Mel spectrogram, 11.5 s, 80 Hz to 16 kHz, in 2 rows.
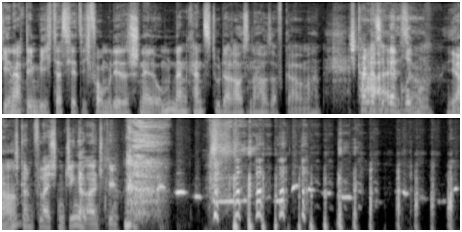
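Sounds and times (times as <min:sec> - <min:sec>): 
speech: 0:00.0 - 0:07.9, 0:08.6 - 0:09.6
laughter: 0:04.4 - 0:11.4
person whistling a short bouncy tune: 0:07.3 - 0:11.4.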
